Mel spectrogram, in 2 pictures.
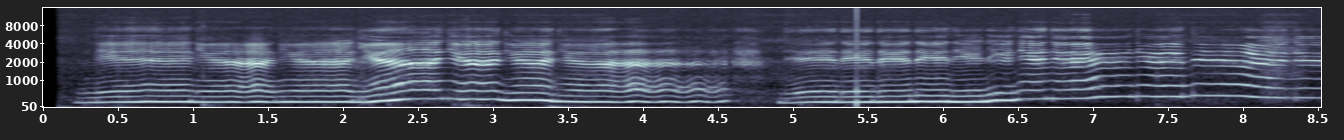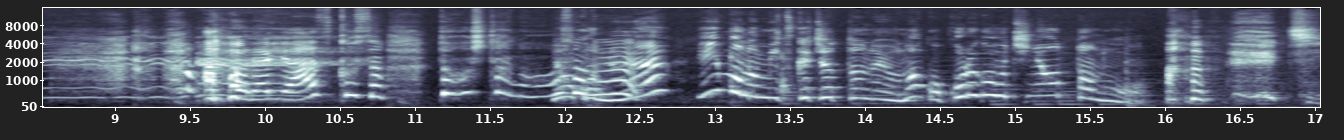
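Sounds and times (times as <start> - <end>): woman humming: 11.9 - 12.6.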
